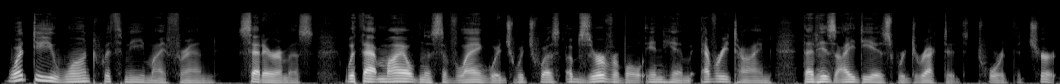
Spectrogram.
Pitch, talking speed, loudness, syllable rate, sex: 105 Hz, 170 wpm, -21 LUFS, 4.8 syllables/s, male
